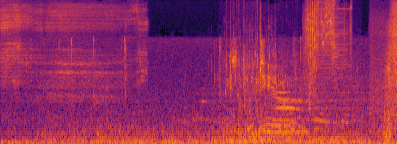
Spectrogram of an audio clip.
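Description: Water rumbles and churns steadily underwater.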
